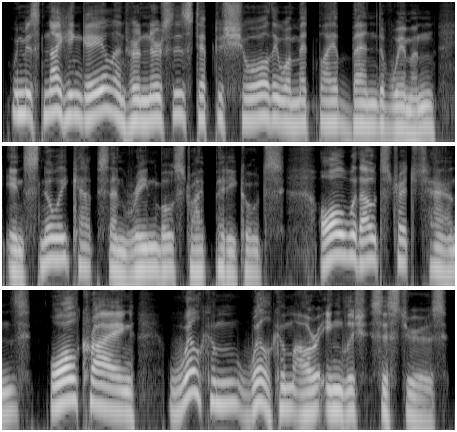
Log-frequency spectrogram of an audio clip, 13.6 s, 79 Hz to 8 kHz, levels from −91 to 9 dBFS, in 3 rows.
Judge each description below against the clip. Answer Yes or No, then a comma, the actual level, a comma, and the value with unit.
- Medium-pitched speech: Yes, medium, 155 Hz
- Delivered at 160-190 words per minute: No, average, 150 wpm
